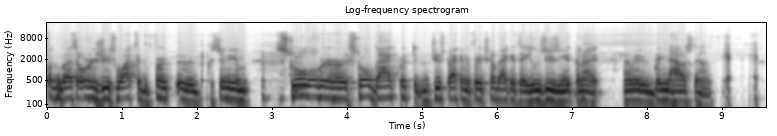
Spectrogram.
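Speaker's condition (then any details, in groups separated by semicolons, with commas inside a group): Parkinson's disease; trouble recalling lines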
